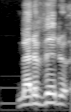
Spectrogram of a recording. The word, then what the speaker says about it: Medvedev: Open today against Daniil, I think it's Medvedev, right? Medvedev is the way you pronounce his last name.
